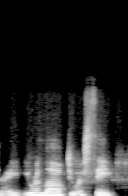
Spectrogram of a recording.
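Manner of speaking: put-on soft, tender calming words to a child; soothing reassurance. Shown as a demonstration. Mother soothing her daughter mid-tantrum, soft and tender. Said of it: "with Ella, I say".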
